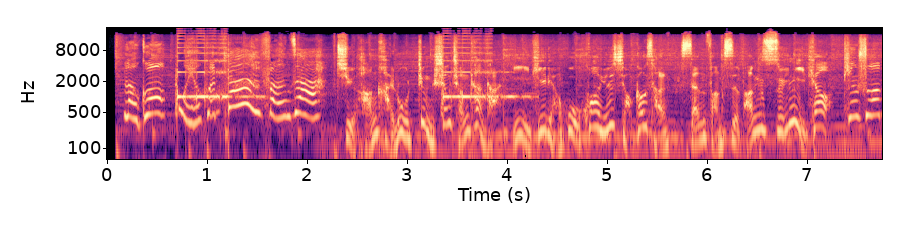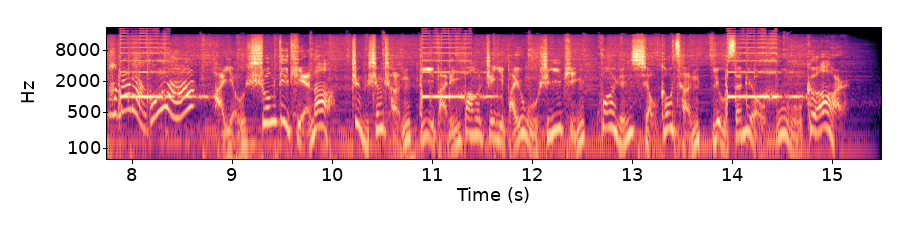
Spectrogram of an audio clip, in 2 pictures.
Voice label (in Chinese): 广告 地产 房地产男女对话配音 年轻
